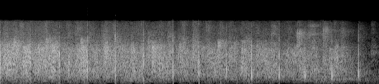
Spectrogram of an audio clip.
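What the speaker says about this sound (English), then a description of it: "Let's give them both a round of applause." Audience applause at a congressional debate in Arkansas, dense crowd clapping with scattered sharp individual claps, loud and sustained before tapering slightly toward the end.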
